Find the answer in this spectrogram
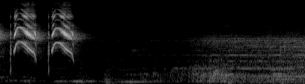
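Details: Captive ringneck parrot indoors giving two bright, arched squawk-like syllables, followed by quiet room noise.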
